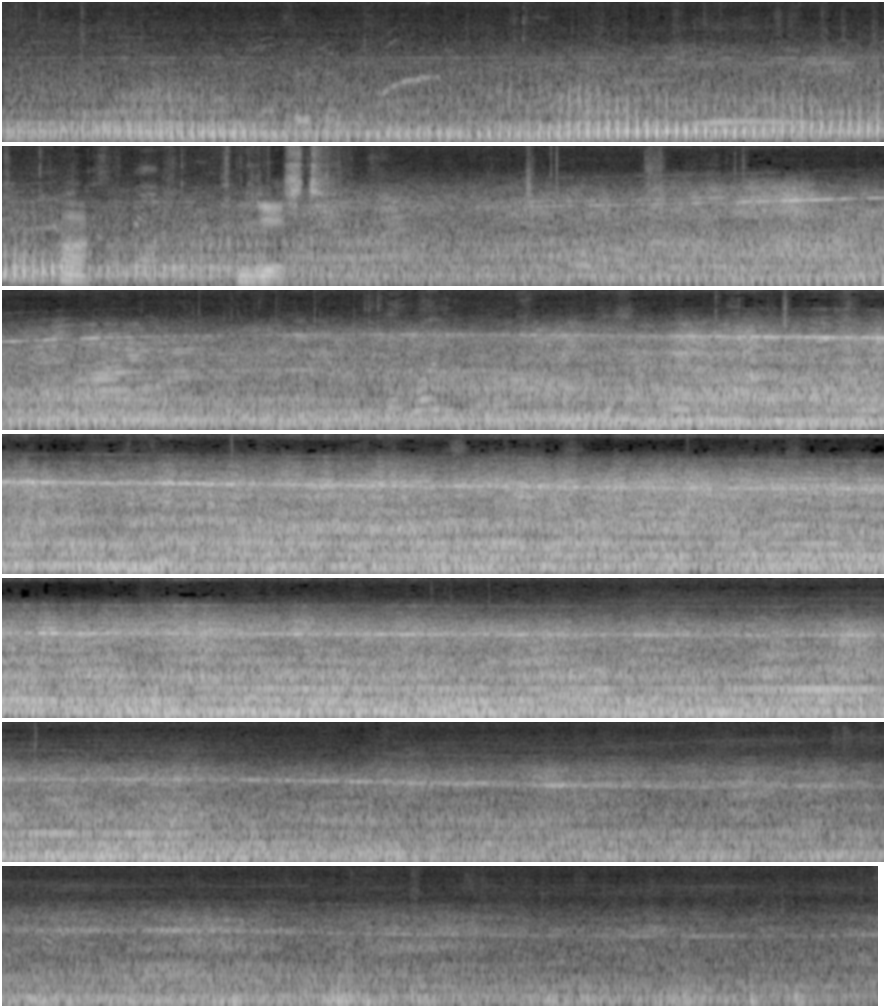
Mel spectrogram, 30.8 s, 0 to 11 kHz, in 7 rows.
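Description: Beriev Be-200 amphibious jet's two Progress D-436TP turbofan engines in a low display pass, running loud and steady. A high engine whine climbs in pitch over the first ten seconds as the jet approaches, then slowly falls as it passes and banks away.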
